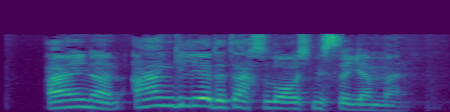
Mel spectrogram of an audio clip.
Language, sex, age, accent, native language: Uzbek, male, 35+, Toshkent viloyati, Uzbek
